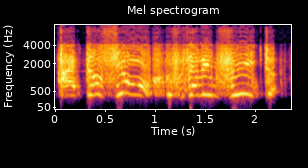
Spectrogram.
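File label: damaged water, mood high, French; War Thunder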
